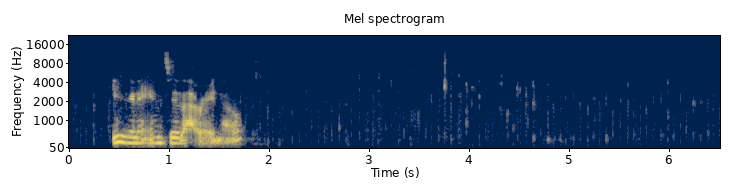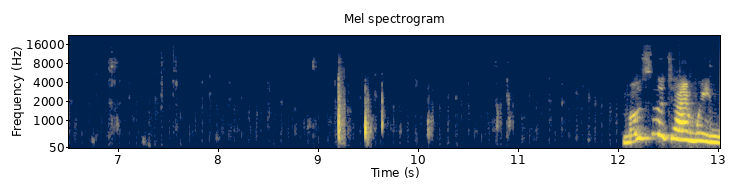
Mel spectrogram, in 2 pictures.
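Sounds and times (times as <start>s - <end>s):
faint clicks and taps: 1.8s - 12.1s.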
